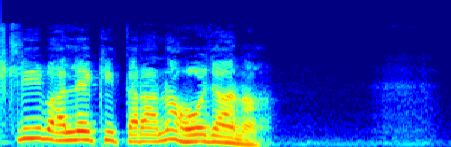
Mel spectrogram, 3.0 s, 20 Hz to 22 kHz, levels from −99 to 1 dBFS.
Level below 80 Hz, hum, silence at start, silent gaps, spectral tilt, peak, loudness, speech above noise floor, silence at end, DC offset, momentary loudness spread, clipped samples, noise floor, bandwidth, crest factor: -62 dBFS; none; 0 s; none; -9 dB/octave; -6 dBFS; -20 LUFS; 47 dB; 1.3 s; under 0.1%; 5 LU; under 0.1%; -66 dBFS; 7.4 kHz; 16 dB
